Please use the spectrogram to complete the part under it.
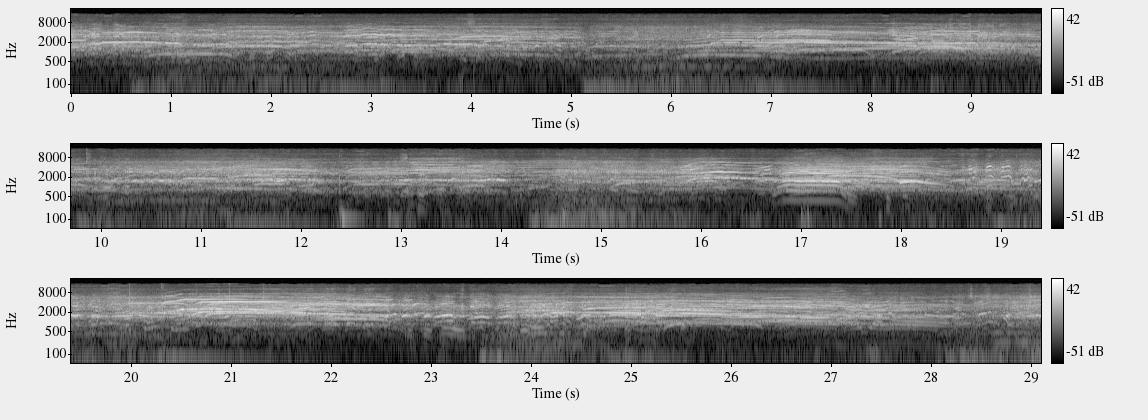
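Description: A group of riders scream and shout with excitement close by.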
